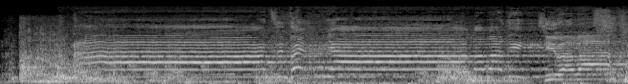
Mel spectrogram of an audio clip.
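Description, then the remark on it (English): A short opening jingle for The Sunday Rub's new Lion's Den segment, made by the production team, built around a loud lion roar, with rich sustained tones and a couple of swooping pitch bends, playing continuously for several seconds with no talking. “And the production team have got together and made us a nice little opener.”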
